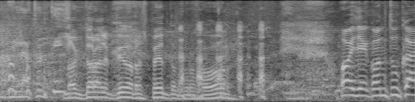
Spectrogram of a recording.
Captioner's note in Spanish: risas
